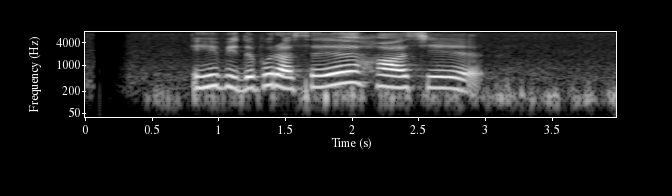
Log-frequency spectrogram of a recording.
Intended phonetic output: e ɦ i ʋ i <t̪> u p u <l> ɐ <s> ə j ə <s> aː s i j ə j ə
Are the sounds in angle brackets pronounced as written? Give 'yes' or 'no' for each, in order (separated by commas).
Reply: no, no, yes, no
